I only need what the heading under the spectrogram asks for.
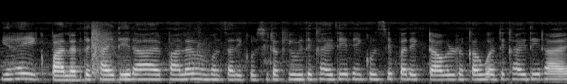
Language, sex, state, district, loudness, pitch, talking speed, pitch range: Hindi, female, Uttar Pradesh, Jalaun, -18 LUFS, 230 Hz, 230 wpm, 225-235 Hz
